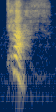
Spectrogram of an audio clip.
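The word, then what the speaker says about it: ταυ: Taf, which is like our letter T, if you like.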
